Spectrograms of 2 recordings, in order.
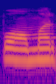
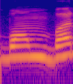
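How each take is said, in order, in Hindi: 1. b की ध्वनि silent है। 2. b की ध्वनि बोली जाती है। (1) "बॉमर पढ़ना है" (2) "इसको बॉम्बर नहीं पढ़ना है"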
